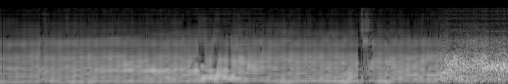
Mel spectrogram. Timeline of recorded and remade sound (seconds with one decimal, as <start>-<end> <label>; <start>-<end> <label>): 0.0-4.4 remade; 4.4-5.1 recorded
